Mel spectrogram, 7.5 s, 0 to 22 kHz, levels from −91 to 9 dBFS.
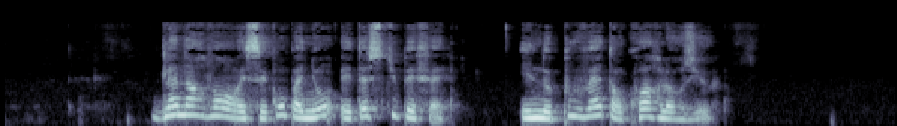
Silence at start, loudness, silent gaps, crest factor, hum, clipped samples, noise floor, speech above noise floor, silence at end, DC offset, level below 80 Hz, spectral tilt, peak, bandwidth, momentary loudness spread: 1.25 s; -16 LUFS; none; 16 dB; none; under 0.1%; -80 dBFS; 65 dB; 1.55 s; under 0.1%; -58 dBFS; -5 dB/octave; 0 dBFS; 11.5 kHz; 12 LU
